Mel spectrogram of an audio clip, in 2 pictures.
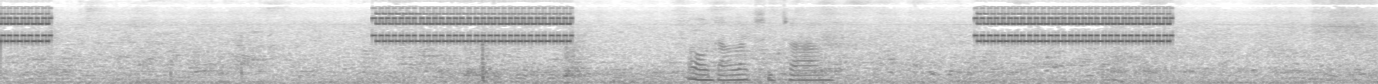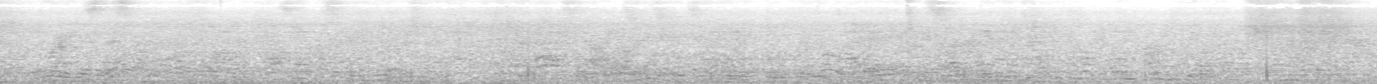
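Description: A few shoppers move about in a large, echoing indoor hall with a low background hum.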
